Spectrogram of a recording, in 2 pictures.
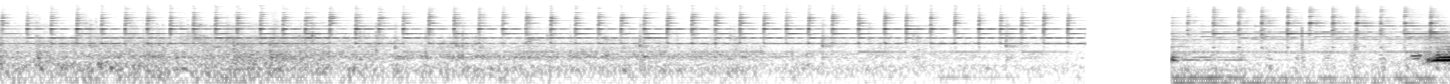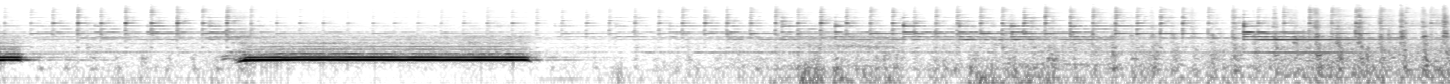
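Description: Henschel steam tank locomotive's whistle: one short toot, then a loud blast held for about three seconds. Under it, a fast, steady clatter with ringing tones, broken by a short gap early on.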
